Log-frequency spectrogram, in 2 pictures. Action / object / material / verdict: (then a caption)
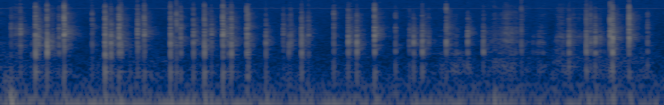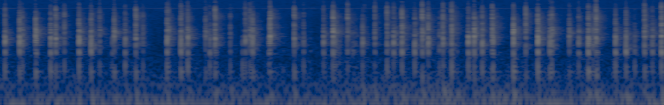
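tap / small cardboard price tag tapped and scratched with fingernails / cardboard / none. A small, thin, flat white printed cardboard price tag, held in both hands, is tapped and scratched with long acrylic nails. A rapid, continuous stream of crisp, dry clicks and scratchy rustles rings bright across the high range, with each tap ending almost instantly.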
